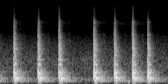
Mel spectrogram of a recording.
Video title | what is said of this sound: Black édition : restauration des bas caisses partie 1 | ça sonne mieux ici, donc faut toujours reprendre des parties saines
